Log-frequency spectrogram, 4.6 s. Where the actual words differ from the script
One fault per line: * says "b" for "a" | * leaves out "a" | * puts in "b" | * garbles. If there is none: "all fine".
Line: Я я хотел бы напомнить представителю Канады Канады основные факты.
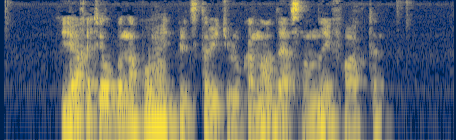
* leaves out "я"
* leaves out "Канады"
